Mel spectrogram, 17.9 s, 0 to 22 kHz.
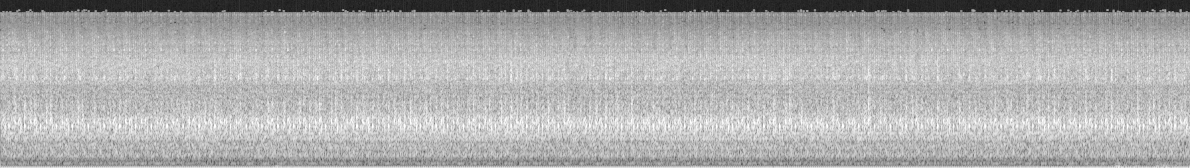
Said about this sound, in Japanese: それでは最後に今回の旅ボーナスステージで寄ったひたちなか海浜鉄道のキハ20の音です。もう由緒正しきエンジンの音を聞いてもらいたいと思います。どうぞ。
